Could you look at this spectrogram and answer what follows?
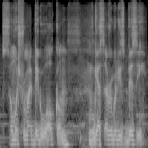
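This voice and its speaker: A man's voice: fairly low pitch, little pitch movement, brisk, music in the background, close to an everyday voice, poor audio. An actor playing a cocky young street boy in a video game, with a casual, boastful manner. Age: young adult. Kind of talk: video game drama acting.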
